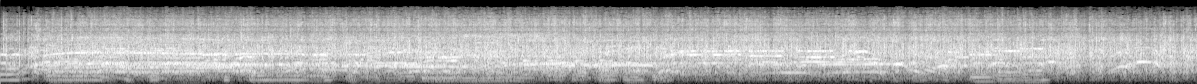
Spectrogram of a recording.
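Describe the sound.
Studio audience applause with cheering and whoops greets a church minister arriving as guest on a home-improvement TV show set. A dense, unbroken roar of clapping holds steady for the whole stretch.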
